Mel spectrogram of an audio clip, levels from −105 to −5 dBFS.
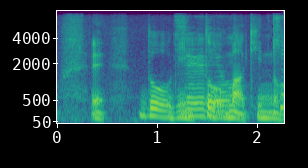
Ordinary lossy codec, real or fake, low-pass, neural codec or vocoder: none; real; 7.2 kHz; none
